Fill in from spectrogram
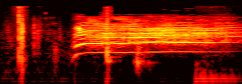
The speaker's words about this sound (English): For a scene in The Two Towers where Aragorn is overcome with grief, actor Viggo Mortensen kicked a helmet before wailing. Mortensen actually broke his toe when he kicked the helmet, and his scream was one of genuine physical pain.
